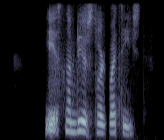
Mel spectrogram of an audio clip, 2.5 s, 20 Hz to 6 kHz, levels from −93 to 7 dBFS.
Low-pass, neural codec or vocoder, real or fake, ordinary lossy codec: 5.4 kHz; codec, 16 kHz in and 24 kHz out, 0.9 kbps, LongCat-Audio-Codec, fine tuned four codebook decoder; fake; AAC, 32 kbps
